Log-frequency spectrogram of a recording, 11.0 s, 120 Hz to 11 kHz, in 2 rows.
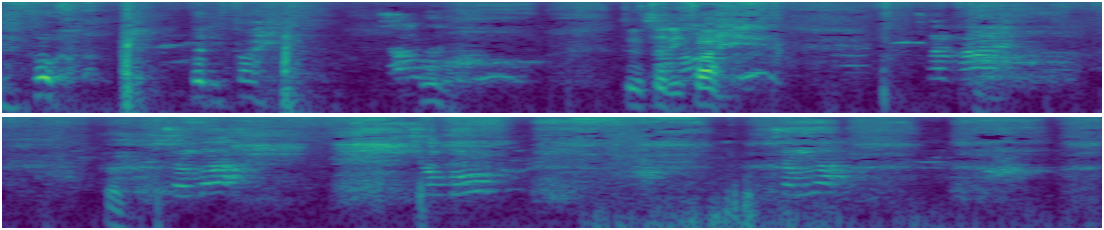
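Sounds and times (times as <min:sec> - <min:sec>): person breathing heavily: 0:01.4 - 0:11.0.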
